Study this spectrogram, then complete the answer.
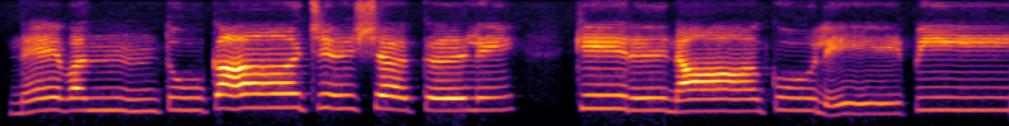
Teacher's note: व के ऊपर बिंदी है और बाद में क्या है? त वर्ग, तो बिंदी का उच्चारण क्या हो रहा है? न।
